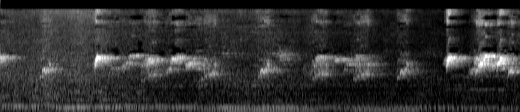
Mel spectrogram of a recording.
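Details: Red-whiskered bulbul, 'ché' type and in 'căng lửa' condition, giving a few short warbled whistles, then a louder burst of bright notes near the end, over a steady low rumble.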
